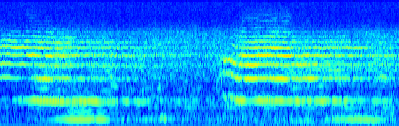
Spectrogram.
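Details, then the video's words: Humpback whale song from a male. Males in a group share one song of repeated patterns and change it over time. Long, wavering, harmonic wails slide gently, then a new rising cry begins, with a low hum beneath. "ತಿಮಿಂಗಿಲ ಹಾಡುತ್ತೆ ಕೇಳಿ ಮಾನವರೇ"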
